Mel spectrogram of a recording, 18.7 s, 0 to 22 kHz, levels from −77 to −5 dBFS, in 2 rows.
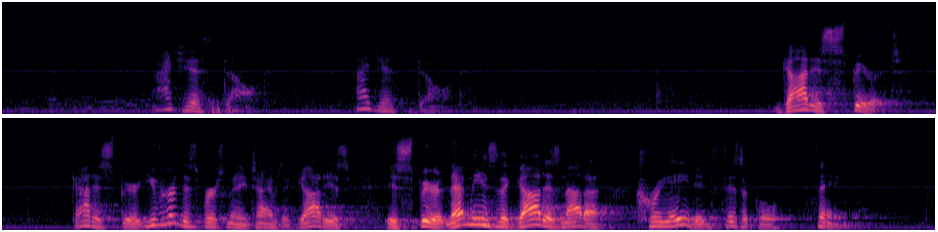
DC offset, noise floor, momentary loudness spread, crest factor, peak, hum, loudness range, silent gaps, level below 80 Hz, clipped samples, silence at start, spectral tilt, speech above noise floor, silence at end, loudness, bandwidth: under 0.1%; -60 dBFS; 24 LU; 22 dB; -16 dBFS; none; 21 LU; none; -72 dBFS; under 0.1%; 1.5 s; -6 dB/octave; 26 dB; 0.65 s; -34 LUFS; 17 kHz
